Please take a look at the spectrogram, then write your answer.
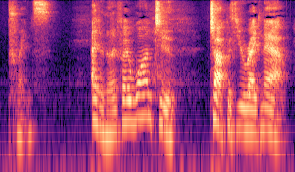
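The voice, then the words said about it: Impression of Princess Jasmine. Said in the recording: “No, I don't think that's a good impression. ... No, that's a good impression. That's a good impression.”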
